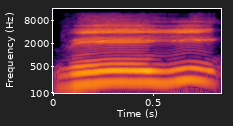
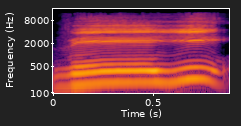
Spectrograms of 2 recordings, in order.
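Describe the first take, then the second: No difference in how they are said.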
